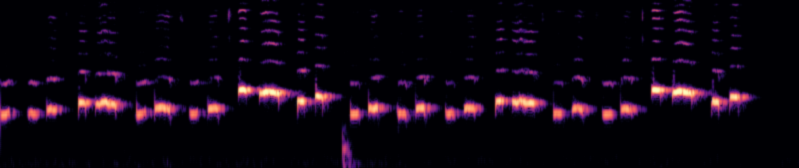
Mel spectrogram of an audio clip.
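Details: A pet cockatiel whistles the Pythagora Switch opening theme, a rhythmic series of pure short notes rising and falling in small steps, with one sharp click partway through and the whistling stopping near the end.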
